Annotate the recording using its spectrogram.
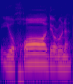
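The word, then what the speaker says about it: يخادعون: So, the first important point on Tajweed rules is yukhadi'una, the letter kha. It has an alif, yes, alif mad. It's pronounced the same as the name of this letter, kha. Alif, ba, ta, tha, jim, ha, kha. Okay, heavy letter. There is an alif, you gotta stretch it for two counts.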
